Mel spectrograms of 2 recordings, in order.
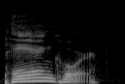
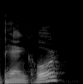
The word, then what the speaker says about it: Paincourt: I am going to be back in Canada in a town called Pancor, which, if you write it out, it's spelled Paincourt, but it's a very, very French town, so hence the name Pancor.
